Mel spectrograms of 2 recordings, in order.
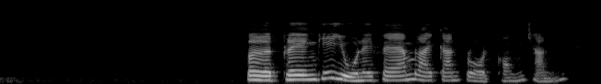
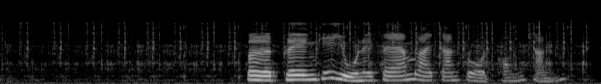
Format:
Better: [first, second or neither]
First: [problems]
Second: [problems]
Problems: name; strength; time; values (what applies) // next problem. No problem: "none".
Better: first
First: none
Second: background sound (Mechanisms); 19 dB below the speech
